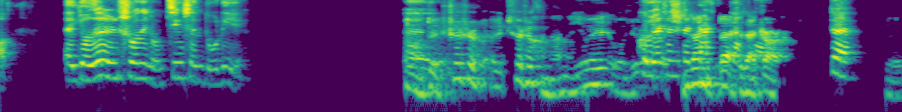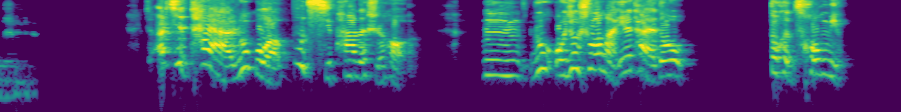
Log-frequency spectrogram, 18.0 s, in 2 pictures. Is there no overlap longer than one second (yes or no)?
no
